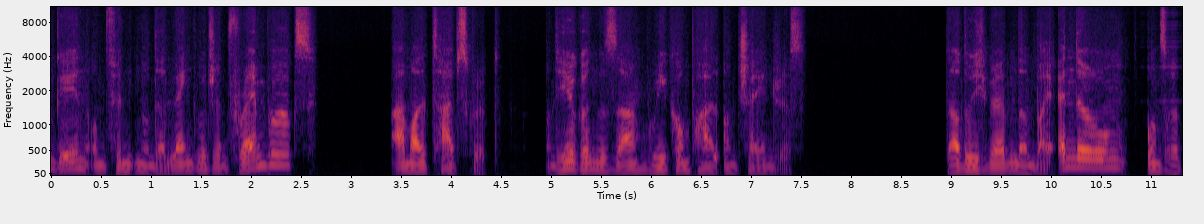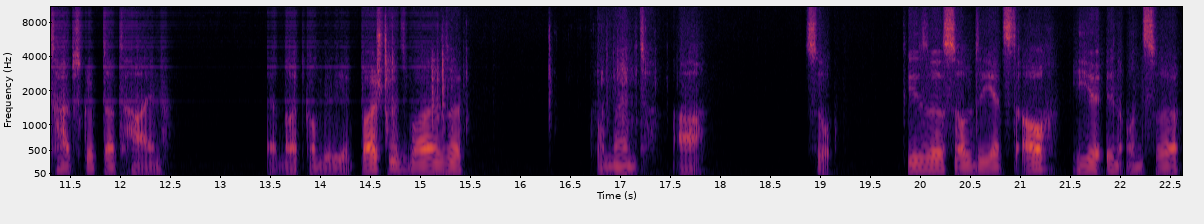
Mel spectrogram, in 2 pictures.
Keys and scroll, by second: 17.5 ctrl+s.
